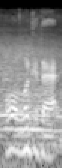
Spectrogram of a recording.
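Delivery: ordinary delivery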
